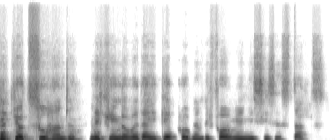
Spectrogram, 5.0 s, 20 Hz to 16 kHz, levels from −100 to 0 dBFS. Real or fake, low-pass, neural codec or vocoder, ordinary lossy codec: fake; 14.4 kHz; codec, 32 kHz, 1.9 kbps, SNAC; Opus, 32 kbps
